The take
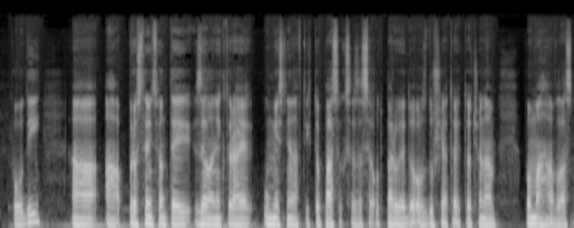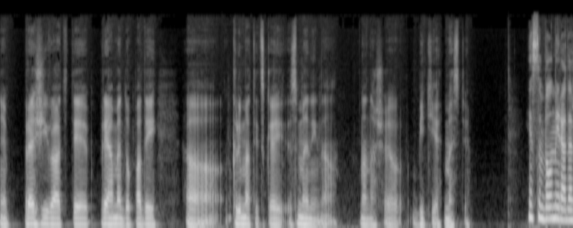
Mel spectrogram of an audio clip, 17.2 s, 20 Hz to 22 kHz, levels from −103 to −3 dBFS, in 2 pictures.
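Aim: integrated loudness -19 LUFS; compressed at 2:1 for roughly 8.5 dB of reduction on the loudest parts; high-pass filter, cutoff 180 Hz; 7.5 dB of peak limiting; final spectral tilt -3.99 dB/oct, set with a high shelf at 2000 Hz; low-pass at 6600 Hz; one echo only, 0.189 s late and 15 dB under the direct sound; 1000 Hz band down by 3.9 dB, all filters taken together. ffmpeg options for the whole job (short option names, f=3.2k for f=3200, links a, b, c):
-af "highpass=180,lowpass=6.6k,equalizer=f=1k:t=o:g=-7,highshelf=f=2k:g=8.5,acompressor=threshold=-34dB:ratio=2,alimiter=limit=-21.5dB:level=0:latency=1,aecho=1:1:189:0.178,volume=17.5dB"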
